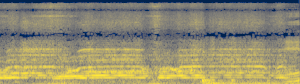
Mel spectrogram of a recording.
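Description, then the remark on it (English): A loud steam train whistle sound effect blows continuously with layered harmonic tones over hissing steam and a low rumbling engine, shifting pitch slightly, without any talking. “That sound means it's time for the Train Teddy Bear Express.”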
